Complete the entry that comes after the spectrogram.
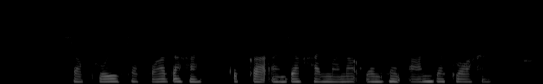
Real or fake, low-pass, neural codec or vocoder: fake; 3.6 kHz; codec, 16 kHz, 4 kbps, X-Codec, HuBERT features, trained on balanced general audio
